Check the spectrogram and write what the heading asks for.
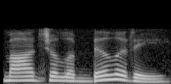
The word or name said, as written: modulability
